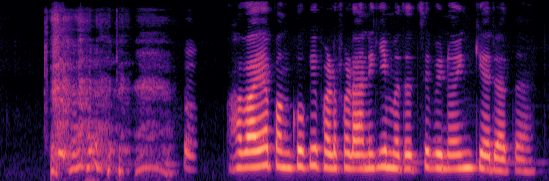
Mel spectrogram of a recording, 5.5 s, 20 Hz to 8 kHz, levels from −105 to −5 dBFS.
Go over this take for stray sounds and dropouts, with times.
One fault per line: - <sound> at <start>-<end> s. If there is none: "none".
- laugh at 0.4-2.0 s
